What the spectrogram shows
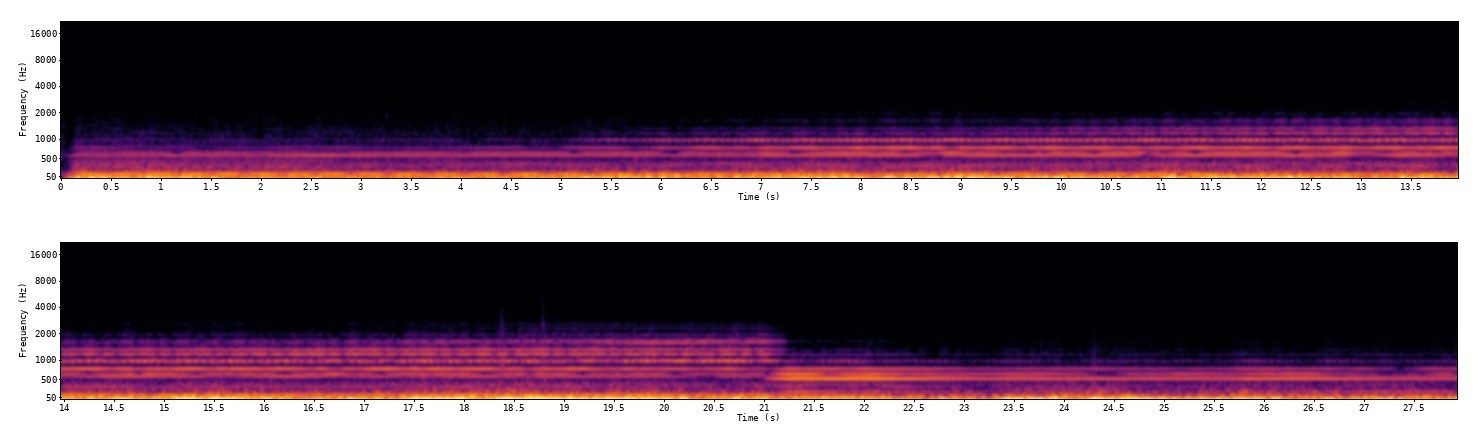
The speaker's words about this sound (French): Pourquoi vous avez décidé de capter ces vibrations à l'intérieur des minéraux et des végétaux présents à l'image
